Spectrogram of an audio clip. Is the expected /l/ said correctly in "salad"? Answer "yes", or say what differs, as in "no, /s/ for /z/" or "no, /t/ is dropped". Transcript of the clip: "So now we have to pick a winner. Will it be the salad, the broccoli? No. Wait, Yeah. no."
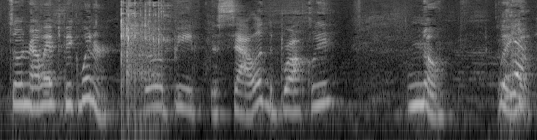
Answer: yes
